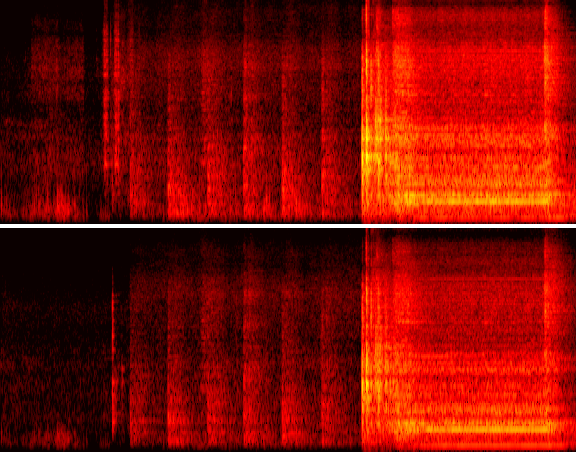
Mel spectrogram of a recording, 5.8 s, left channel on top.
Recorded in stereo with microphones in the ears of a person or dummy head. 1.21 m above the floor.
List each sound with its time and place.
1.3 s running footsteps: 5° right (ahead or behind), 4 m; by 4.6 s 20° left (ahead or behind), 6 m
3.6 s a drill: 20° left (ahead or behind), 1.0 m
